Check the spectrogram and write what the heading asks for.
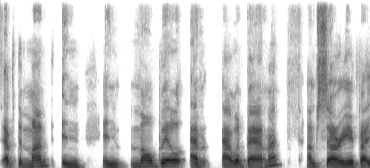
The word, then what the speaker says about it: Mobile: been around longer than mobile phones and it's pronounced mobile I was oh you but no one knows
